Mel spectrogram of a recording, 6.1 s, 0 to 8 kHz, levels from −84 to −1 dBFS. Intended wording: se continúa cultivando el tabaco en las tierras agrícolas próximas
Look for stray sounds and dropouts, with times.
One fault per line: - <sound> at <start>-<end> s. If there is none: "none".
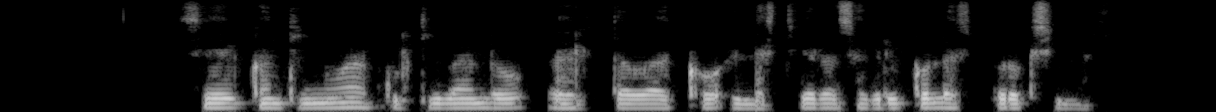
none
